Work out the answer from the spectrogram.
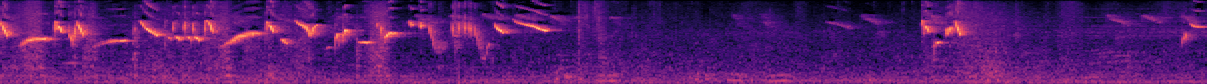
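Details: Canary song on a master recording for training songbirds: four seconds of lively warbling and trills, then quieter scattered chirps with a faint rustle and a final short burst.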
